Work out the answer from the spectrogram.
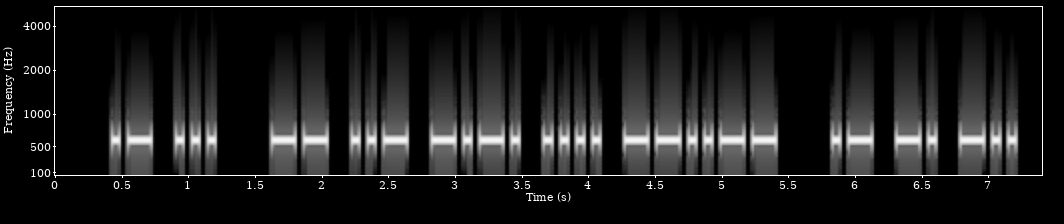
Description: Morse code, heard as a keyed tone, about 20 wpm, 600 Hz. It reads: AS MUCH, AND
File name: the old man and the sea / the old man and the sea part 1 20wpm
